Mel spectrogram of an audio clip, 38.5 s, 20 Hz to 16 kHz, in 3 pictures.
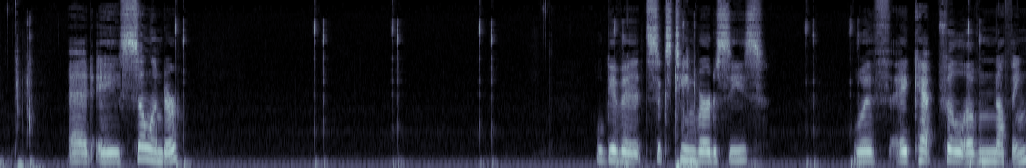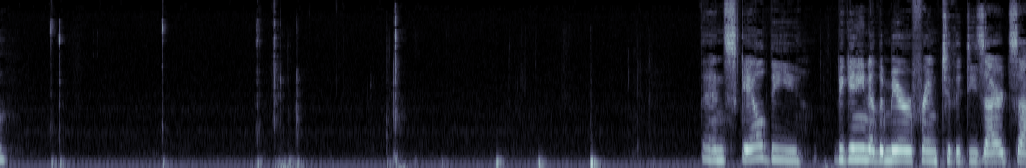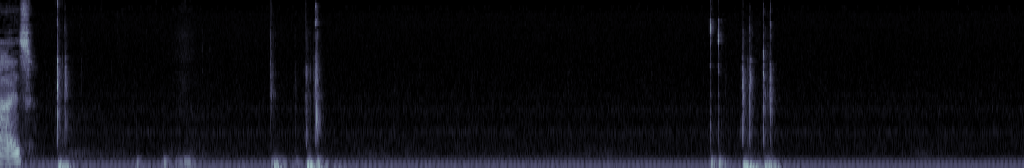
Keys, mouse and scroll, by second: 0.1 shift+a, 2.1-6.9 drag, 8.4 KP_1, 9.9-15.9 drag, 16.4 shift+middle click, 26.3 s, 29.4 shift+z, 34.4 click, 34.8 typing.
